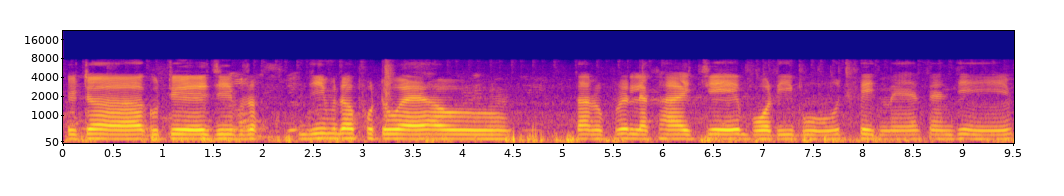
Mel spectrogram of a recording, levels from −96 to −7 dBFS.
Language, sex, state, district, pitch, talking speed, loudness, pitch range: Odia, male, Odisha, Sambalpur, 155 Hz, 115 wpm, -15 LUFS, 150-160 Hz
